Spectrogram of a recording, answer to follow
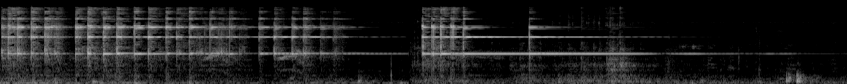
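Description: Small hanging brass temple bell (ghanta) rung rapidly by its clapper, several strikes a second for about three and a half seconds. A short second burst follows, then a single last strike, and the ring dies away.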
